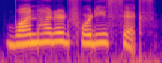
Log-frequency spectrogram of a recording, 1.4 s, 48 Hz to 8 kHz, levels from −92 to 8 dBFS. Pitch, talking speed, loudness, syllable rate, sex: 245 Hz, 175 wpm, -17 LUFS, 5.7 syllables/s, female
